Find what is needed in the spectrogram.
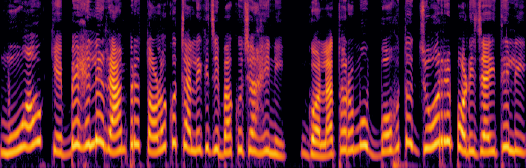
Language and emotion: Odia, fearful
